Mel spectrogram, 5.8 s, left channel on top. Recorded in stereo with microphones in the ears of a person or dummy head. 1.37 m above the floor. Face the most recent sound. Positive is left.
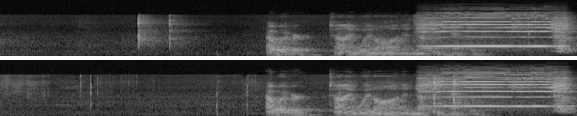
turn(degrees=0)  # may be behind; listen again after turning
